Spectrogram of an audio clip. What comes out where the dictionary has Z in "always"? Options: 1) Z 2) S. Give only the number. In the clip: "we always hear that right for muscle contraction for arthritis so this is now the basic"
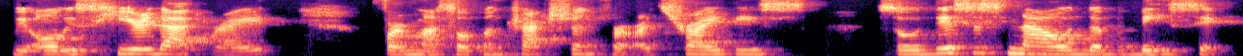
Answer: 2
